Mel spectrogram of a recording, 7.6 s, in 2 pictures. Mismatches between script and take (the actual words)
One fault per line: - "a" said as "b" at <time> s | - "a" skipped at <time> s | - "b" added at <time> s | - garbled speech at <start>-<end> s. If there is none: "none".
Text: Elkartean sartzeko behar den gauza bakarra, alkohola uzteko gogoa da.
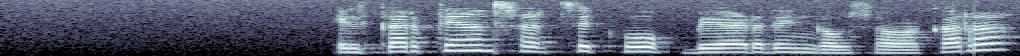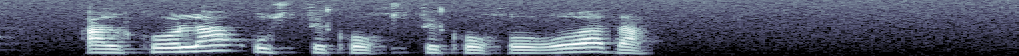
- "uzteko" added at 5.3 s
